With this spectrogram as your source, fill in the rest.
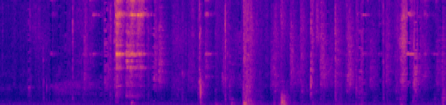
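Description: Trading cards shuffle and flick against each other.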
